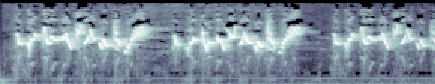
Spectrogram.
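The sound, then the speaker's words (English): An Akiapolaau, a large, bright yellow honeycreeper from the Big Island of Hawaii, sings three loud warbling phrases of rapid high chirps and trills, each lasting under two seconds and separated by brief pauses, with no talking. “Akia pola au are large, bright yellow honey creepers that act like woodpeckers.”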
